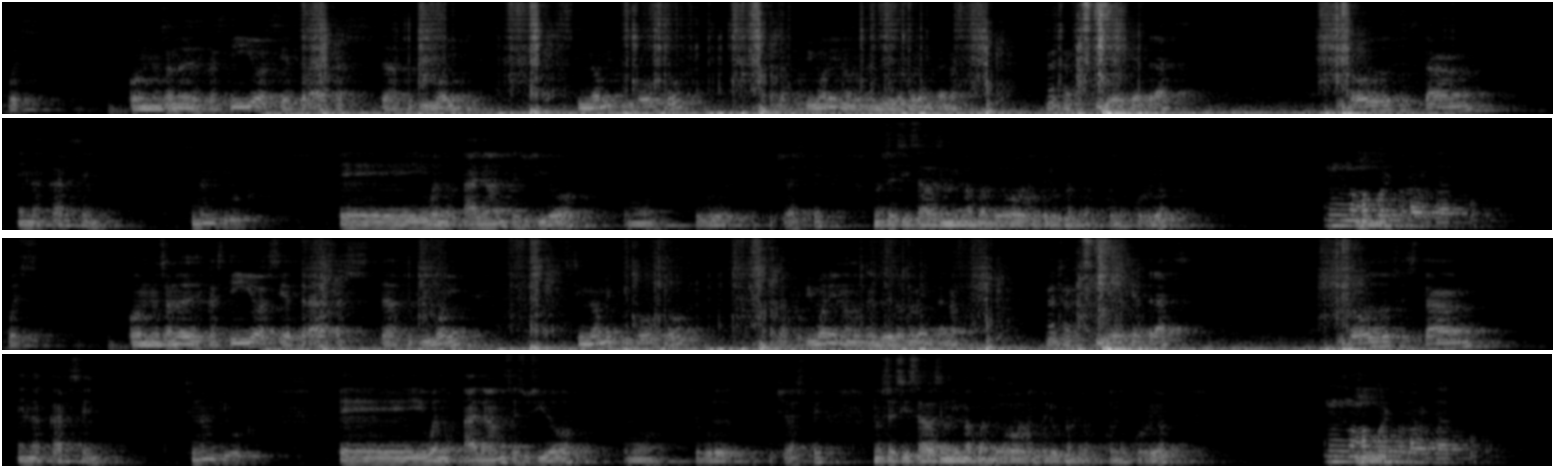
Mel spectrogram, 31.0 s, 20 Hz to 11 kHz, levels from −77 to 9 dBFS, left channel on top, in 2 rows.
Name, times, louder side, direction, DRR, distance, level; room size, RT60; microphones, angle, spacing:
voice 1, 1.1-4.9 5.6-6.8 7.7-9.7 10.4-11.9 13.5-14.8 15.6-16.5 17.3-17.9 18.3-18.6 18.9-21.3 21.7-22.1 22.4-27.5 29.0-29.4, right 1 dB, 50° right, 3 dB, 2.8 m, -37 dB
sound 1, 2.6-14.5, left 1 dB, 40° left, 3.4 m, -33 dB
voice 2, 10.4-10.8 28.7-30.2, equal, 80° right, 3 dB, 6.0 m, -39 dB
29.0 x 24.0 x 6.3 m, 0.83 s
head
